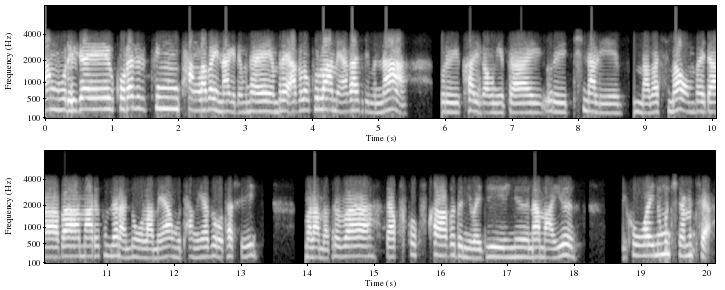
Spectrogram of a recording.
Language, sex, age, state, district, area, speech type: Bodo, female, 45-60, Assam, Kokrajhar, rural, conversation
